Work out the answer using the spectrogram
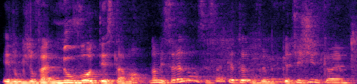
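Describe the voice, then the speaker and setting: A man, a rabbi, teaching a class in lively style, often asking questions and answering them himself. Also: a little high, rapid-fire. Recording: echoey room.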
